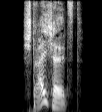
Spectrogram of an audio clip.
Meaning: second-person singular present of streicheln
- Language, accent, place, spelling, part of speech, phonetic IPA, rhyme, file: German, Germany, Berlin, streichelst, verb, [ˈʃtʁaɪ̯çl̩st], -aɪ̯çl̩st, De-streichelst.ogg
